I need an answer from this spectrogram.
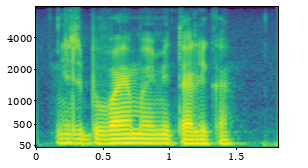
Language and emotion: Russian, neutral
